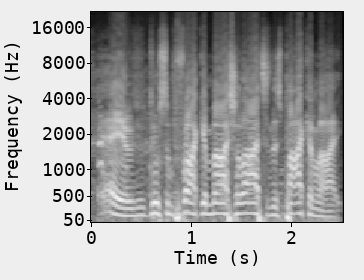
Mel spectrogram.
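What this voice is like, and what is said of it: Put-on Boston accent. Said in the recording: “Can you talk in a Boston accent for the rest of this?”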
